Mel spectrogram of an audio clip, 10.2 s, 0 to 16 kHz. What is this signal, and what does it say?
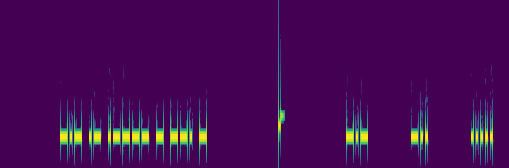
Morse code, heard as a keyed tone, about 25 wpm, spaced as for 16 wpm, 700 Hz. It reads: KA1TGT KD5
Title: USA Call Signs - 6 Characters - 6x Character Spacing - 25wpm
